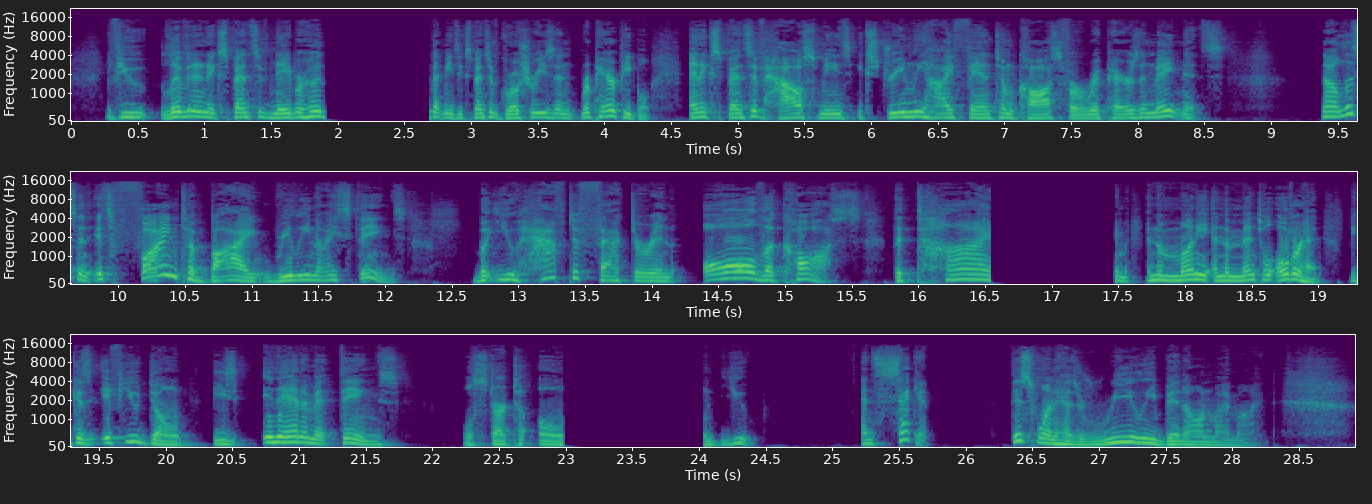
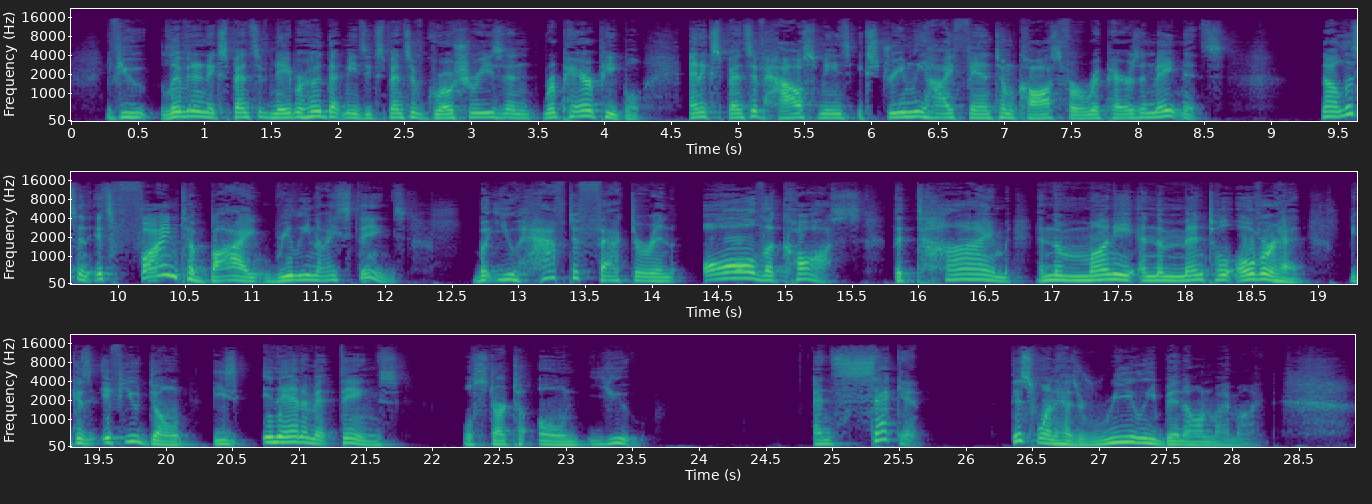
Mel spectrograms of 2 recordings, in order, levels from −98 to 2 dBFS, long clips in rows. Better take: second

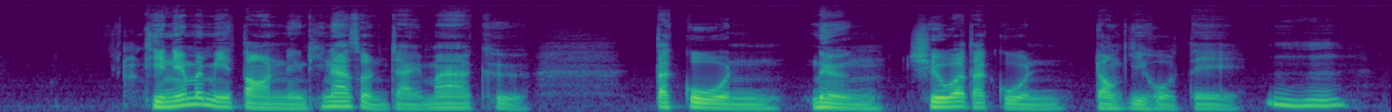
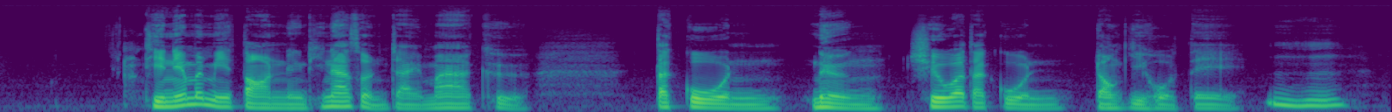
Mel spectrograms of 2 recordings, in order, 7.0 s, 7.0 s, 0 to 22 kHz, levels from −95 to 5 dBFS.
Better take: neither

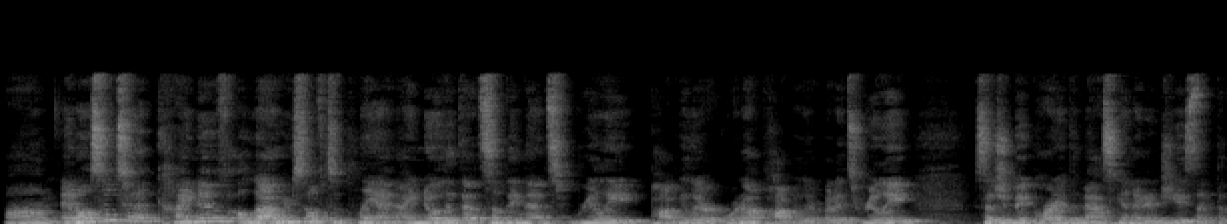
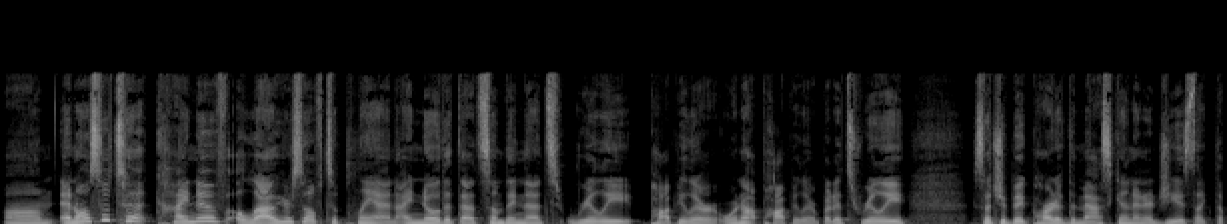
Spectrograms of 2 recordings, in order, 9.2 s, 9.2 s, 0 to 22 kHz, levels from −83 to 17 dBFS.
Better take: second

